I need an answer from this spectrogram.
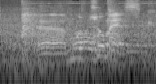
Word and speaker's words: Mulțumesc: How do you say thank you in Romanian? Mulțumesc. Mulțumesc.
